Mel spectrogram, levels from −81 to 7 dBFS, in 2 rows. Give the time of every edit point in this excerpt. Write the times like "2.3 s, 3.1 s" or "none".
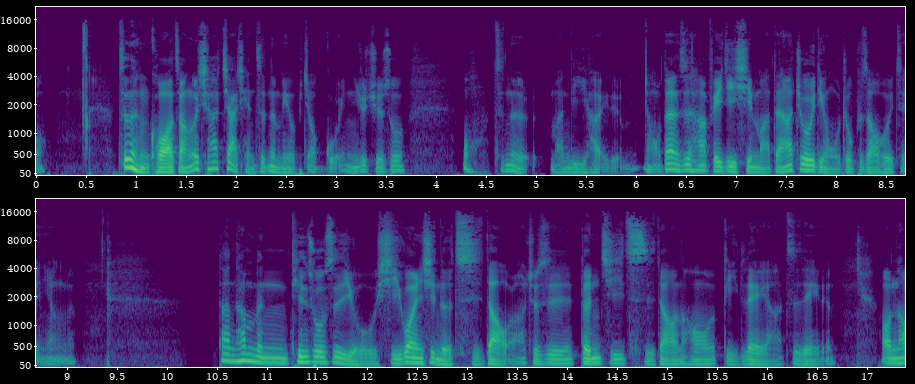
none

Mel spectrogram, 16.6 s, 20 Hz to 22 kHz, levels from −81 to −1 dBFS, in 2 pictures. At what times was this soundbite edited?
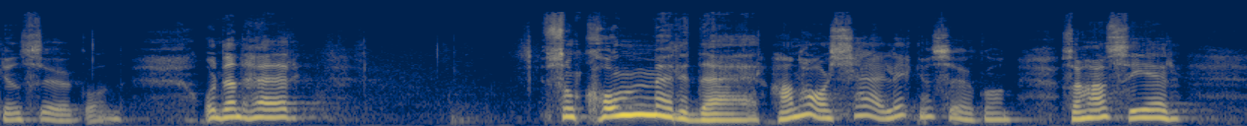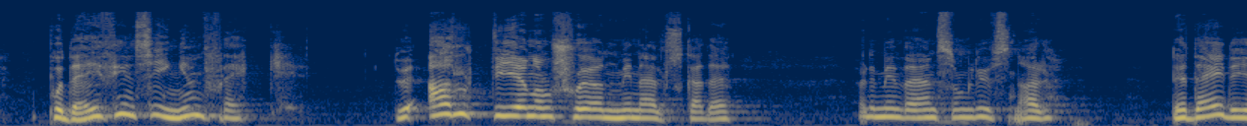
5.1 s

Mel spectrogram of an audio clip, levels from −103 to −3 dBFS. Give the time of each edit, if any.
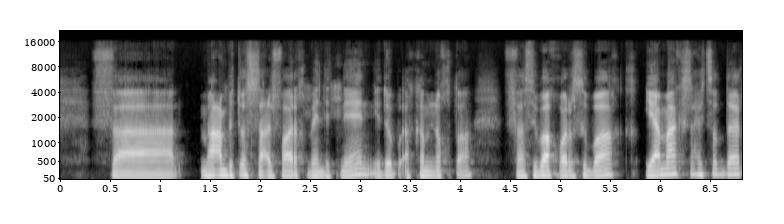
5.8 s

